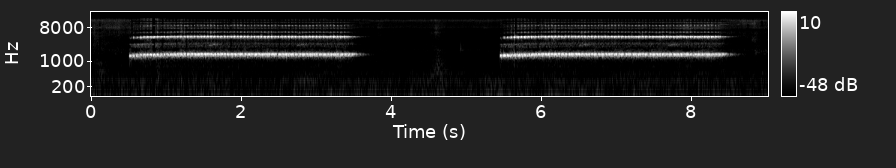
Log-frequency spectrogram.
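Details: Male American toad mating call, played back from a recording. Males call to attract females, and the sound is often mistaken for a bird. Two long, steady, high musical trills of about three seconds each, separated by a short silence.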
